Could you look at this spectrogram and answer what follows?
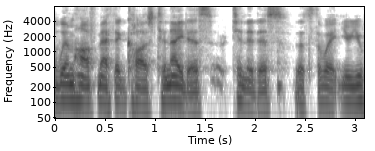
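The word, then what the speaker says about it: tinnitus: mean does the Wim Hoff method cause tenius tinitus that's the way you pronounced it correctly yeah and absolutely um there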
